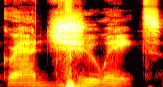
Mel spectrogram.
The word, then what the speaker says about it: graduate: Okay, so because the U has the Y sound in it, that pretty much combines with the D to make some kind of a J sound. Graduate.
